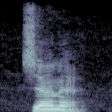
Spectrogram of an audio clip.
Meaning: mosque
- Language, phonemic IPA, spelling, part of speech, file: Moroccan Arabic, /ʒaː.miʕ/, جامع, noun, LL-Q56426 (ary)-جامع.wav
